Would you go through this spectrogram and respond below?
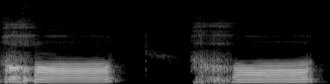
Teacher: حلق کا وہ حصہ جو منہ کے قریب ہے اس سے ادا ہوتا ہے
